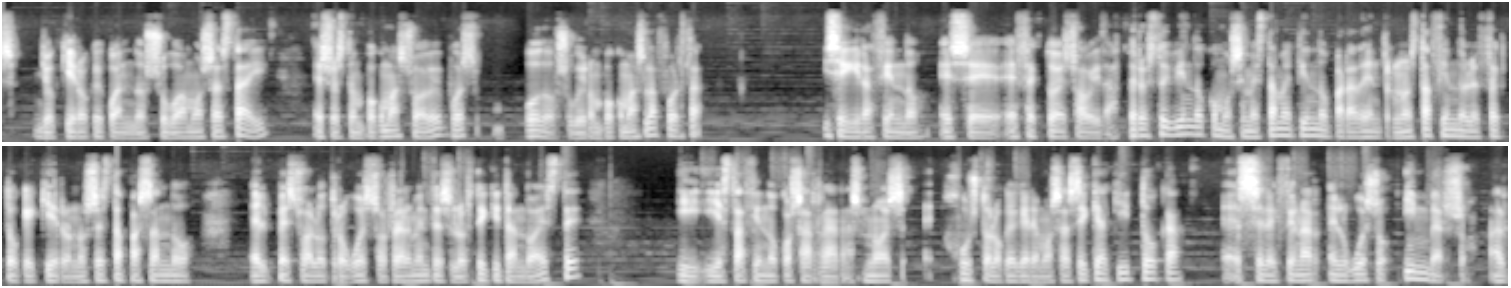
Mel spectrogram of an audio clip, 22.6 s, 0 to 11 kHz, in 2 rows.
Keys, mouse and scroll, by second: 1.9 middle click, 3.8 click, 4.5 click, 5.7 middle click, 6.2 click, 8.3 middle click, 18.6 ctrl+z, 19.5-19.9 scroll down 2, 19.9 shift+middle click.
